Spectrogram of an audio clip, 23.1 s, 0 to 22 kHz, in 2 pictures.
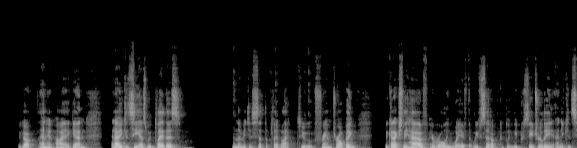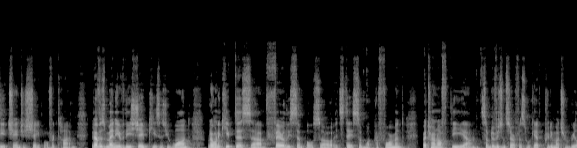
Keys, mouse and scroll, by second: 0.9 i, 1.3 middle click, 2.1 shift+Left, 2.3 space, 3.0 alt+middle click, 3.4 scroll up 1, 3.5 middle click, 4.6 click, 6.5 alt+middle click, 6.9 alt+shift+z, 7.2 middle click, 7.6 scroll up 2, 7.9 alt+middle click, 9.2 alt+middle click, 10.0 middle click, 12.1 middle click, 12.5 scroll down 1, 12.8 alt+middle click, 14.1 middle click, 17.1 n, 17.4 middle click, 17.9 alt+middle click, 18.4-18.8 scroll up 1, 18.8 click, 20.0 click, 21.0 click, 21.5 middle click, 21.9 scroll down 1, 22.1 alt+middle click, 22.4 alt+shift+z.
